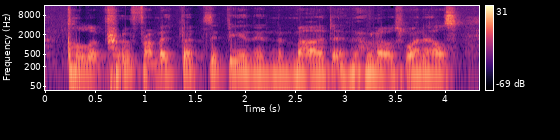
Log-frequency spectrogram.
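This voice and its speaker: A man's monotone, flat intonation over noticeable background noise. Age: 80s+. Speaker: artist. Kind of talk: casual chat. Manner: halting.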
